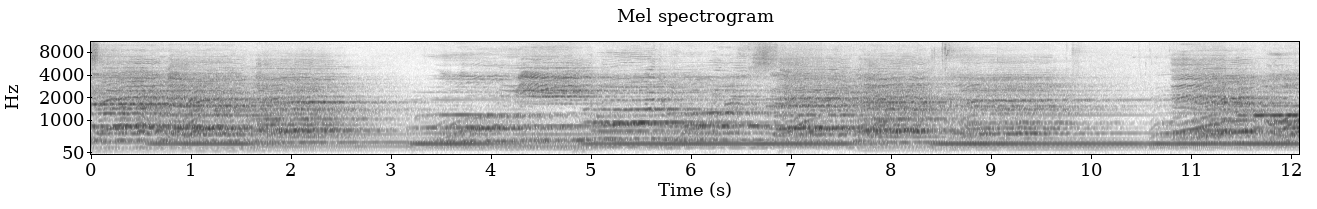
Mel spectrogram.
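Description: A church hymn: voices singing a melody over long, steady held chords, typical of organ accompaniment.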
